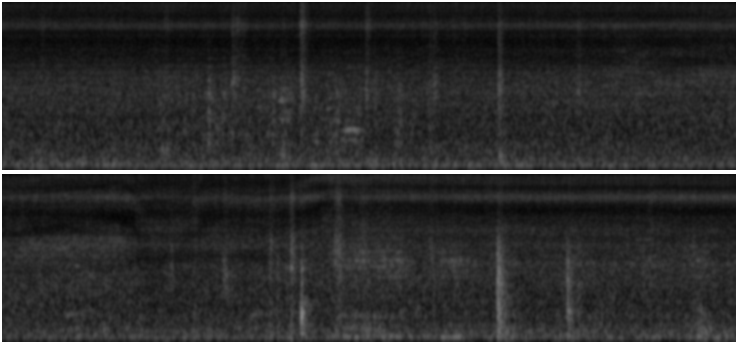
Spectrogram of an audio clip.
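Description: Squid cooking in its juices in an aluminium wok: a steady sizzling hiss with sharp pops now and then, the loudest about ten seconds in.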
